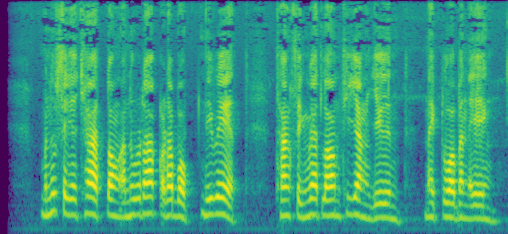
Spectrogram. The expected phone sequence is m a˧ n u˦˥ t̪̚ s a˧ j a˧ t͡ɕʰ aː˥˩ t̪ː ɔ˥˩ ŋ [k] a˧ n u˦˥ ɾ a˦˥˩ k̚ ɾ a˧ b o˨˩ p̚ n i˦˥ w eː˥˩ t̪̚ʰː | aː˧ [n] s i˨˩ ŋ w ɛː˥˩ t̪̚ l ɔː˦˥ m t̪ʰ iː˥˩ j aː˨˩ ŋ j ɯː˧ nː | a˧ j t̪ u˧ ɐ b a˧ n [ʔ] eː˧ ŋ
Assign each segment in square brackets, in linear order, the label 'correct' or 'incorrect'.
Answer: incorrect: ʔ, incorrect: ŋ, correct

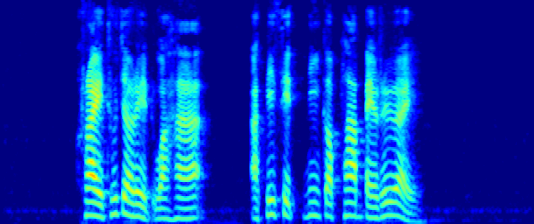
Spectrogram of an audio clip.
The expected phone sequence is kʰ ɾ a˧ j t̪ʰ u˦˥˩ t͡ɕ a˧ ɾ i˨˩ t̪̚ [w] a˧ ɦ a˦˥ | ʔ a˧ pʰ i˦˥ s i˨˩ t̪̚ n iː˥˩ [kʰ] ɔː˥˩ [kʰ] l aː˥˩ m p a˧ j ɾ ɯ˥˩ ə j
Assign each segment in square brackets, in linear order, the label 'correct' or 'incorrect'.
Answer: correct, incorrect: k, incorrect: pʰ

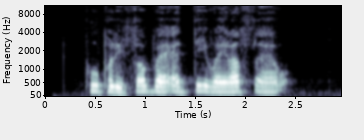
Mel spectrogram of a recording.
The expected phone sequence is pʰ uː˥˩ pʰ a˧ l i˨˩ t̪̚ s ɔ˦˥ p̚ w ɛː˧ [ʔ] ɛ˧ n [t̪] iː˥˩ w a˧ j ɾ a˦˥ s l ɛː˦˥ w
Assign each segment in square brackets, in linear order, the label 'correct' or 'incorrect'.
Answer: correct, correct

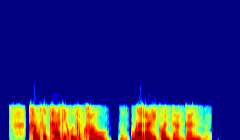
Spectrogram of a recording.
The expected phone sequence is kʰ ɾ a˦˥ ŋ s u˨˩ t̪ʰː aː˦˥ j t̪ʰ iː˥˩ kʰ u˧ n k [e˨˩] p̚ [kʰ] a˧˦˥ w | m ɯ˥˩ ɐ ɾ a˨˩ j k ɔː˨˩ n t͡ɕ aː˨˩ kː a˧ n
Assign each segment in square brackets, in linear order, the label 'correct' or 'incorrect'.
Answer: incorrect: a˨˩, correct

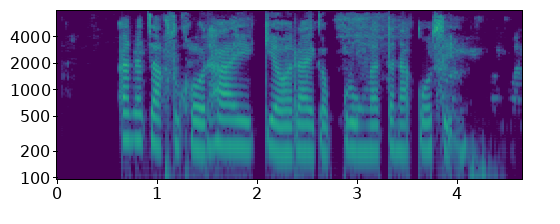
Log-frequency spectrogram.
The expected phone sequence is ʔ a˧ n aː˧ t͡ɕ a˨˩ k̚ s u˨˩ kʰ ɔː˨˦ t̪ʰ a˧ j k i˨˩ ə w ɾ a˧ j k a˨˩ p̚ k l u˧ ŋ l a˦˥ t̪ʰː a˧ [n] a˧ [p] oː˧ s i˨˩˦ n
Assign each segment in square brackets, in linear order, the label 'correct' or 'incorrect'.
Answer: correct, incorrect: k

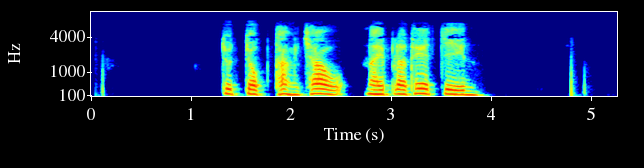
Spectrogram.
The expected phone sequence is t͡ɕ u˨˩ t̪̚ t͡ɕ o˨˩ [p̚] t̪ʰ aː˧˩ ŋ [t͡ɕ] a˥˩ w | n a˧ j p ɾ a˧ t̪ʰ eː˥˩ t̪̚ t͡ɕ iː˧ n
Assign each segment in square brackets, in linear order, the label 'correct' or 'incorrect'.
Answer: correct, incorrect: t͡ɕʰ

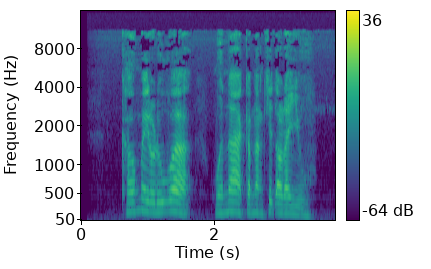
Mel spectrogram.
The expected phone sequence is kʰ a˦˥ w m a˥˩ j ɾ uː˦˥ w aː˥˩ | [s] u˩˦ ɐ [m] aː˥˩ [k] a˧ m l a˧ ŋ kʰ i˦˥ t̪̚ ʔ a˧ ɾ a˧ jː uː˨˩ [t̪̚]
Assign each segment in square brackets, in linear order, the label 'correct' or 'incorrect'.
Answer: incorrect: h, incorrect: n, correct, incorrect: none

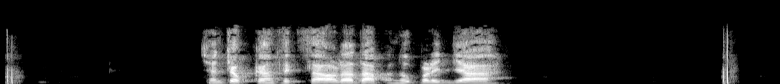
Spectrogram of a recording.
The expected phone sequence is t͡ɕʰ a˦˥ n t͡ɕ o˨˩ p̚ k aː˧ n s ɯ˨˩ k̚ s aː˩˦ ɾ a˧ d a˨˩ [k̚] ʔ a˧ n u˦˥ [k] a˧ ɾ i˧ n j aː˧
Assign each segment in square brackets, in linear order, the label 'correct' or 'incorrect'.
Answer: incorrect: p̚, incorrect: p

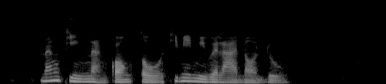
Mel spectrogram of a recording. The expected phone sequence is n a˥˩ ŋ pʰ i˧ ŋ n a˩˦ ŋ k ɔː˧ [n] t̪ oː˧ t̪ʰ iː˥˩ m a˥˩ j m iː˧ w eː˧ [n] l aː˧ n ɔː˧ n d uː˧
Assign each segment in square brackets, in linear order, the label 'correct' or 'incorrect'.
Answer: incorrect: ŋ, incorrect: none

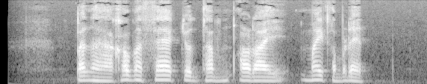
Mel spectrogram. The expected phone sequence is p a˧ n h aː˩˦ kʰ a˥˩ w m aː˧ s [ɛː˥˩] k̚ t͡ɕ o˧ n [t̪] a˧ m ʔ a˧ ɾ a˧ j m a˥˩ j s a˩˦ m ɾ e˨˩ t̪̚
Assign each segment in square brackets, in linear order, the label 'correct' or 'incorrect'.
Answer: correct, incorrect: t̪ʰ

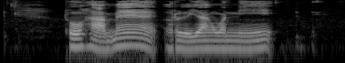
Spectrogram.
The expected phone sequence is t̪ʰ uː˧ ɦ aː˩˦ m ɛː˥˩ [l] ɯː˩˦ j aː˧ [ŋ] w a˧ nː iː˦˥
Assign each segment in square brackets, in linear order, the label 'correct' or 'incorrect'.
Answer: incorrect: ɾ, correct

